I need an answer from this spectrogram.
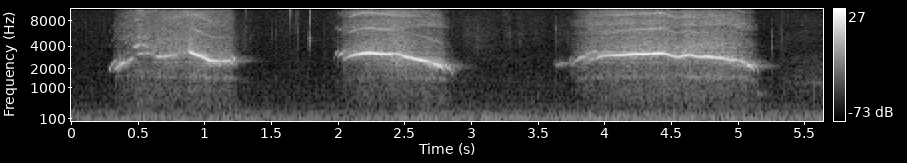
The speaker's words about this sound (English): It's whistling. There's whistling. Ghoulish. Some weird noises that you're like, well, that can't be animal.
